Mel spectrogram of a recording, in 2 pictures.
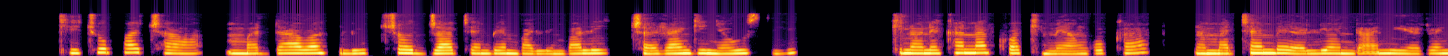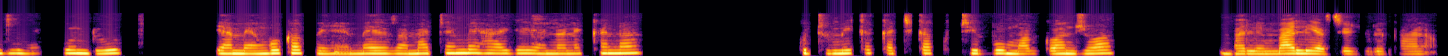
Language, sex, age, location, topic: Swahili, female, 18-24, Kisumu, health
